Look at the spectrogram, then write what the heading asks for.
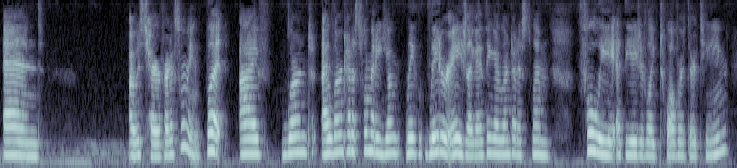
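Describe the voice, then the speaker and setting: Soft-voiced young woman, high and rambling. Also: steady tone, moderate pace. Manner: rambling, many "like" fillers, hesitant. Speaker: vlogger. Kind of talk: personal reflective vlog monologue.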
